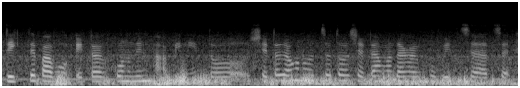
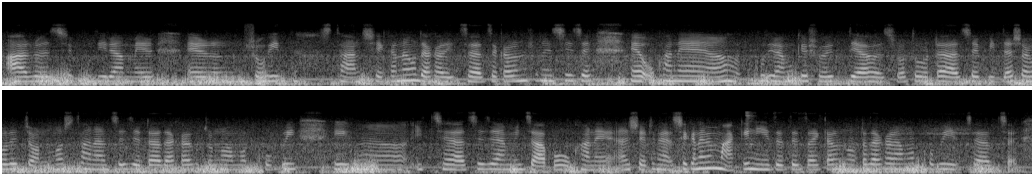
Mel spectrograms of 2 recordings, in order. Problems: constant background noise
